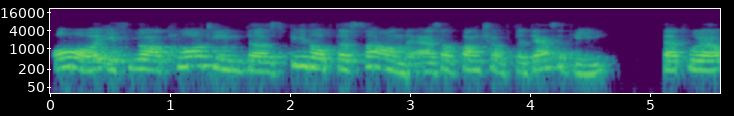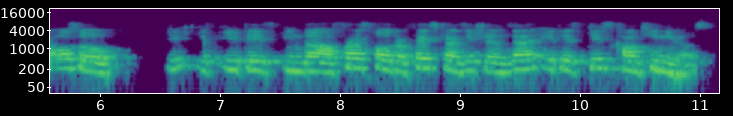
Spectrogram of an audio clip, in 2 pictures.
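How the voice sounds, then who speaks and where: A woman puts a technical question to a seminar speaker in tentative, repetitive phrasing. Her mid-pitched voice comes through roomy and away from the microphone, with dull sound and some noise. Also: normal speed, mellow. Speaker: audience questioner. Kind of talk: asking an academic question. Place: online virtual seminar. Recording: roomy, distant, muffled, noisy call audio.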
